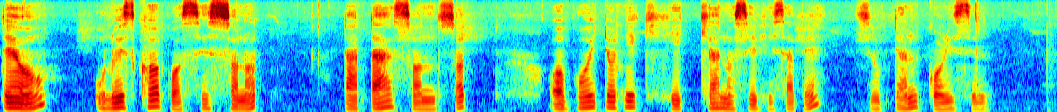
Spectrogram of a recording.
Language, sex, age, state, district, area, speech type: Assamese, male, 45-60, Assam, Dhemaji, rural, read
